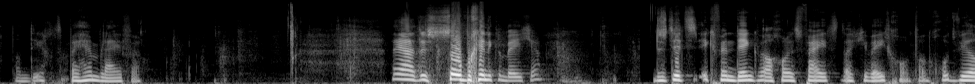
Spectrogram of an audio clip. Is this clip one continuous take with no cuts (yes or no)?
yes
